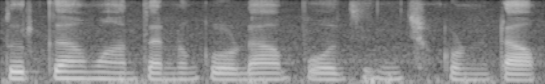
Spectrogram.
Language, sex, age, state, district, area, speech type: Telugu, female, 30-45, Telangana, Peddapalli, rural, spontaneous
